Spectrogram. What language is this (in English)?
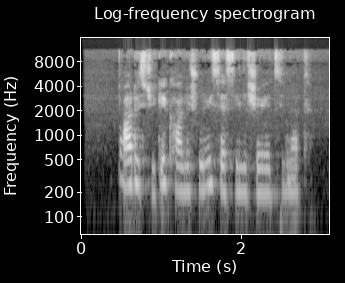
Georgian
